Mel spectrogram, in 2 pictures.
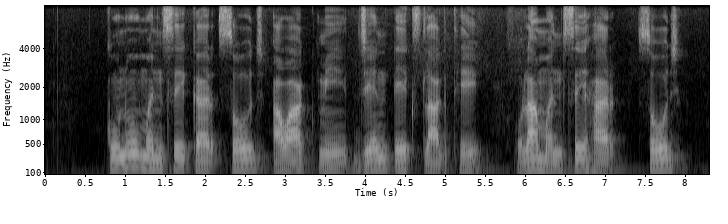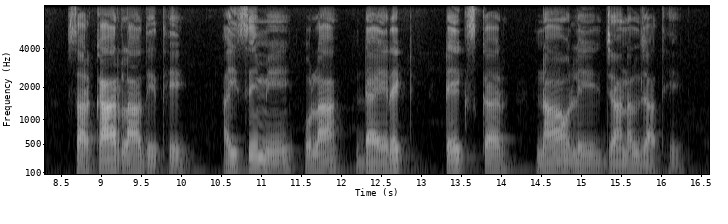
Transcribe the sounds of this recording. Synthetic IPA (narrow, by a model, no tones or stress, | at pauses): koːnomənsekəɾsoːd͡ʒaʋaːkmẽd͡ʒeːnʈeːkslaːɡt̪ʰe | ʊlamənseɦəɾsoːd͡ʒ | səɾkaːɾlad̪eːt̪ʰeː | əɪsemẽʊlaɖaːɪɾeːk̚ʈ | ʈeːkskəɾnaːwled͡ʒaːnəld͡ʒaːt̪eː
